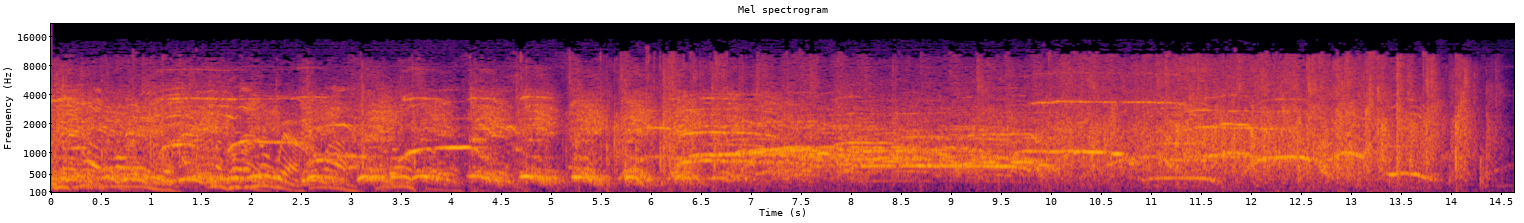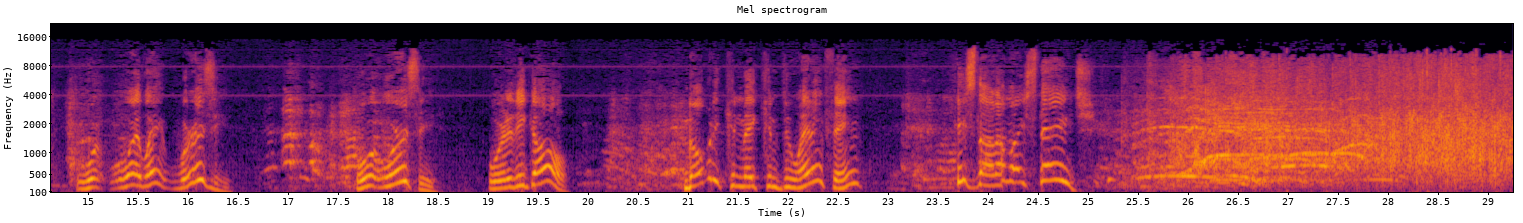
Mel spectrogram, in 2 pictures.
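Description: A large audience applauds loudly.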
